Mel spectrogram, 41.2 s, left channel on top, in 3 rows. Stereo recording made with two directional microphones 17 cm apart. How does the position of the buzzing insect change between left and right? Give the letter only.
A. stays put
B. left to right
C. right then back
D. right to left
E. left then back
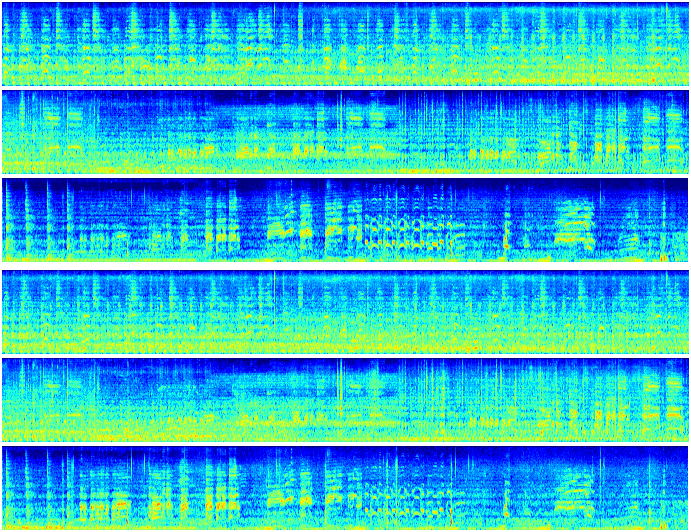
E.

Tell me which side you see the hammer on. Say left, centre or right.
centre.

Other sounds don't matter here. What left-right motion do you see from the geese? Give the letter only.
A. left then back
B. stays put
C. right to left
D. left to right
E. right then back
E.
